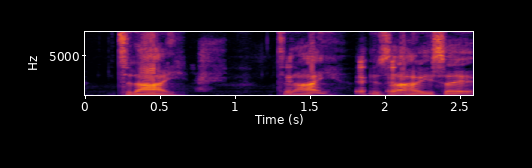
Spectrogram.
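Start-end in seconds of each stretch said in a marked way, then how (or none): 0.2-1.7 poor put-on Australian accent. Trying to pronounce a word the way he says it, bad Australian accent. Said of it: "really bad accent".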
